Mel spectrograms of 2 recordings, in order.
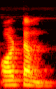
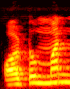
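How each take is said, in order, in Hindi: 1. आखिरी n नहीं बोला जाता। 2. आखिरी n बोला जाता है। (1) "एन लास्ट में ... साइलेंट है" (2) "ऑटोमन नहीं पढ़ेंगे"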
